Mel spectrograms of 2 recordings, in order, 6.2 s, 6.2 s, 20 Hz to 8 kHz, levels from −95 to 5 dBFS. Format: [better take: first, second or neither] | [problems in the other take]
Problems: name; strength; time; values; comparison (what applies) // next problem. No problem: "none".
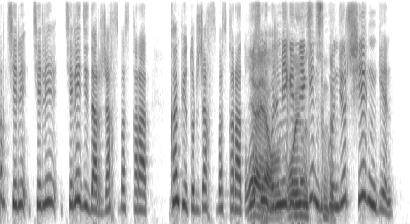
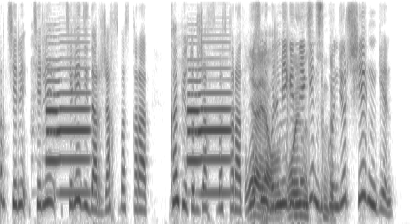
first | background sound (Wind instrument, woodwind instrument); 2 dB above the speech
